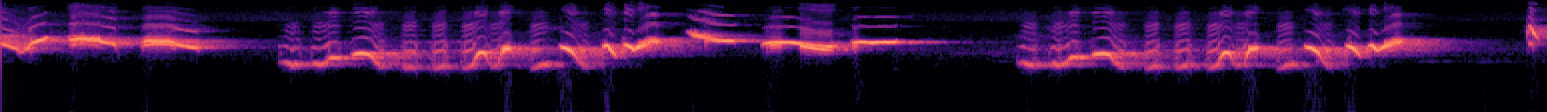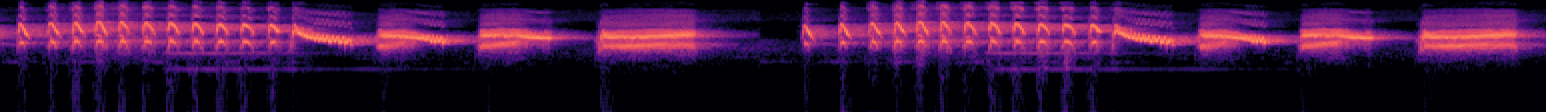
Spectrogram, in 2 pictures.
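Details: White-rumped shama, full song rich in mimicked fill-in phrases: varied twittering and slurred whistles, rapid buzzy trills, then repeated bursts of harsh ticking notes followed by falling whistles, delivered in clear bursts separated by short pauses.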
